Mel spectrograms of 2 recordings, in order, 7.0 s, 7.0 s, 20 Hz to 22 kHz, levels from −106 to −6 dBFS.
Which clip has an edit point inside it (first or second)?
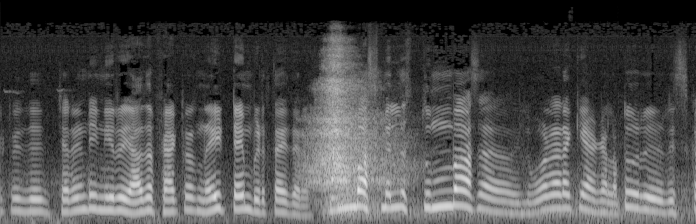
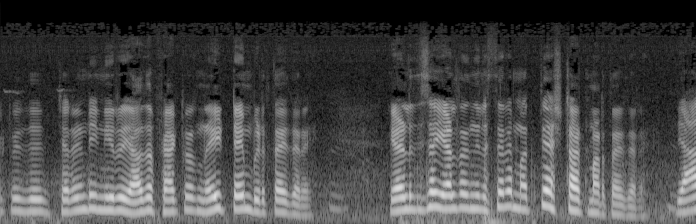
first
